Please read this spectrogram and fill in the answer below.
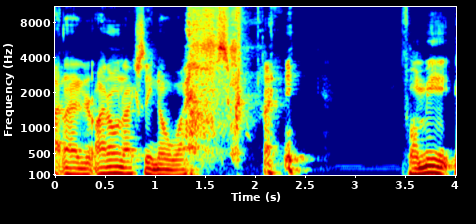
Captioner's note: interviewee laughs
